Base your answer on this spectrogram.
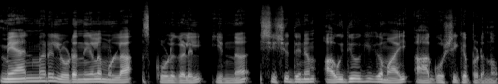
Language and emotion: Malayalam, neutral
